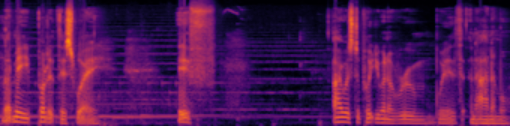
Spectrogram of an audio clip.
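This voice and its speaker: Over music in the background, a man talks at a fairly slow pace with long, frequent pauses. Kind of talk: spoken word poetry. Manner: reflective, questioning.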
